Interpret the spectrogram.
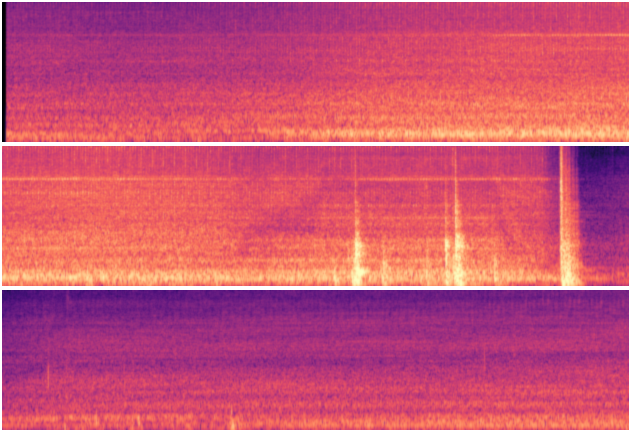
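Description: Nissan Tiida's engine idling under the open bonnet, a steady sound with a thin high whine, growing louder as the microphone nears the engine bay. The bonnet is then lowered with two knocks and slammed shut about two-thirds of the way through; the slam is the loudest sound, and afterwards the engine is much quieter.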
